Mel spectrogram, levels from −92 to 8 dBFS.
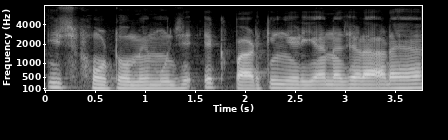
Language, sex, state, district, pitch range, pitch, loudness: Hindi, male, Chandigarh, Chandigarh, 120-130 Hz, 125 Hz, -16 LUFS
